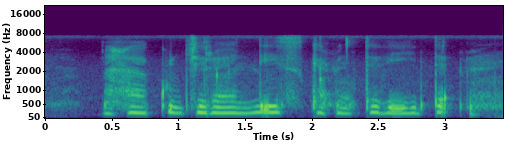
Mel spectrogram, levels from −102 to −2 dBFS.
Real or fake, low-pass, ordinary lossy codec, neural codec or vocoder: real; 7.2 kHz; none; none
